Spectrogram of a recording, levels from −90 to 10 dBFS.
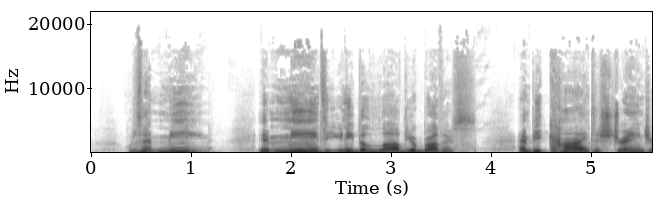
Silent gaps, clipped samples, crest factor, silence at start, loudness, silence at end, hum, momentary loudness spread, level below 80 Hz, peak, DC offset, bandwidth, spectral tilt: none; under 0.1%; 16 dB; 0.4 s; -20 LUFS; 0 s; none; 17 LU; -52 dBFS; -4 dBFS; under 0.1%; 18 kHz; -5.5 dB/octave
